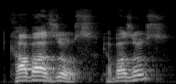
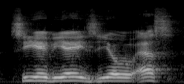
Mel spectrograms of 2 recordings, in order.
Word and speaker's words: Cavazos: Cavazos, I think you pronounce it. Cavazos.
